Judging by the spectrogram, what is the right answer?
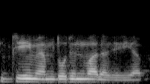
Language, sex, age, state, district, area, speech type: Urdu, male, 18-30, Delhi, Central Delhi, urban, conversation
